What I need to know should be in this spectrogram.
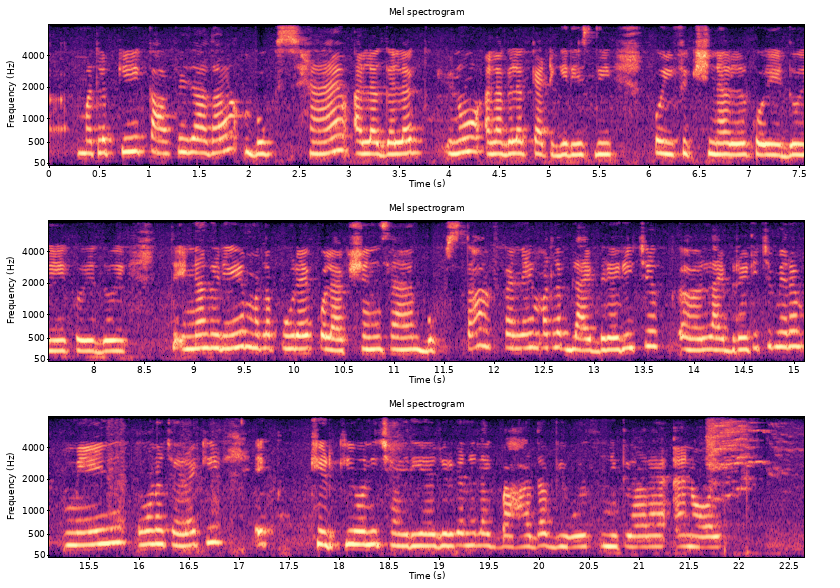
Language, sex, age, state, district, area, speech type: Dogri, female, 18-30, Jammu and Kashmir, Jammu, rural, spontaneous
